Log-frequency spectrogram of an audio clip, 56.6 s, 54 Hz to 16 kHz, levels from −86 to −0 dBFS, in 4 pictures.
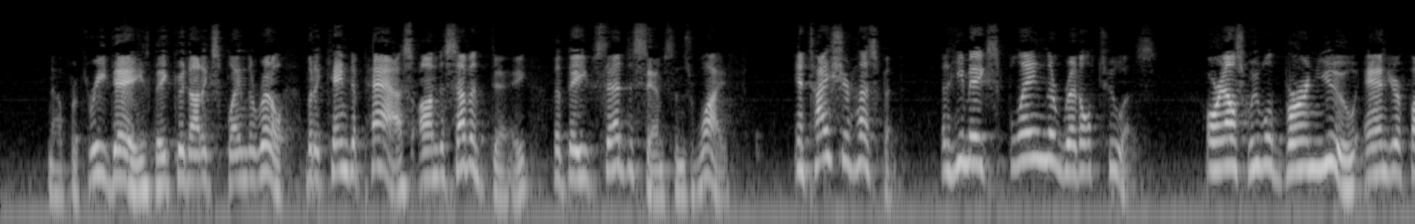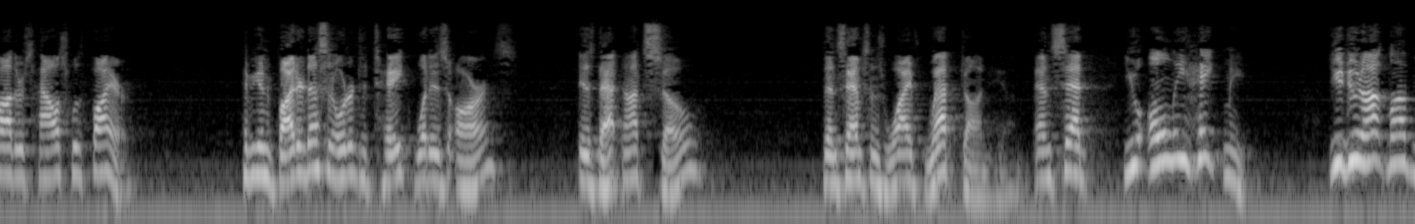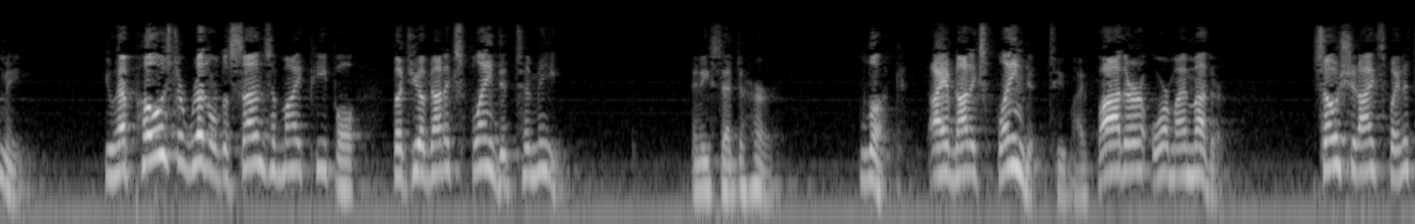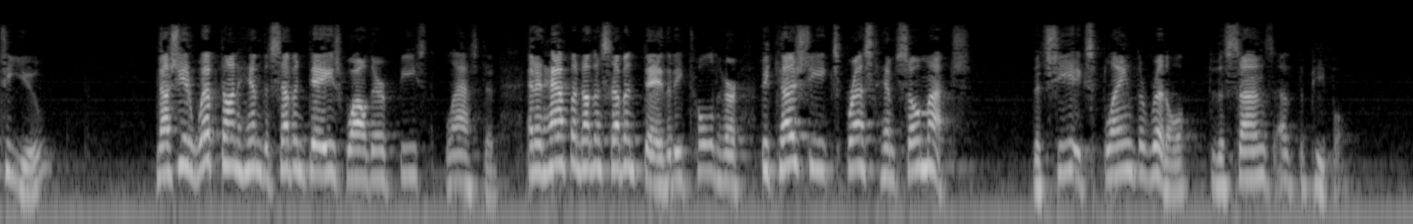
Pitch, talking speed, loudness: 175 Hz, 175 wpm, -26 LUFS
